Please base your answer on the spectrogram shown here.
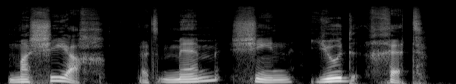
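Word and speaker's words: משיח: The word below is pronounced Mashiach.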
